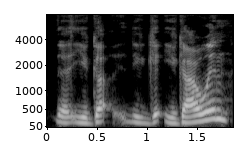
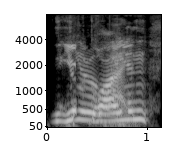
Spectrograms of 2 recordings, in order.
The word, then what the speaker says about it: Uruguayan: This is centered around the Ugaruan. Is that, oh my God. Is that how you say it? Uruguay. Ugaruan. Yeah, you mean Uruguayan 1922 Andes flight disaster.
